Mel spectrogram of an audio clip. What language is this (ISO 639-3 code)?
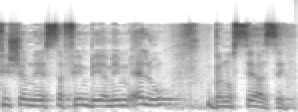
heb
